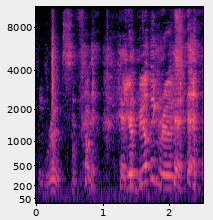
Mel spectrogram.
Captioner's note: laughing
